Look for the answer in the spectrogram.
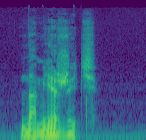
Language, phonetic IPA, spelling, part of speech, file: Polish, [nãˈmʲjɛʒɨt͡ɕ], namierzyć, verb, Pl-namierzyć.ogg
